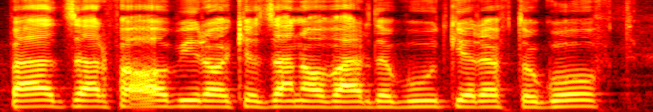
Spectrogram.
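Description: Male audiobook narrator, steady storytelling, slightly high, dry close mic. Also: clean tone, dry recording.

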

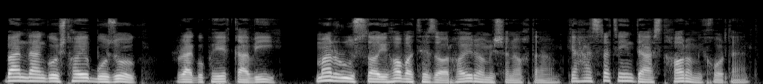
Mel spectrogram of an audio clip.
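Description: A man voicing a crude, mocking ancient witch woman, with a shrill screech that climbs higher, in a storybook reading. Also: darkish tone, no echo, lightly acted. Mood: sly.

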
